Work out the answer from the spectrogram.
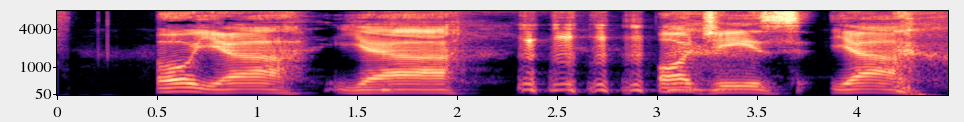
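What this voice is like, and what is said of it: Put-on Midwestern Minnesota accent. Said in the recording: “The Midwestern Minnesota accent is so delightful.”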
